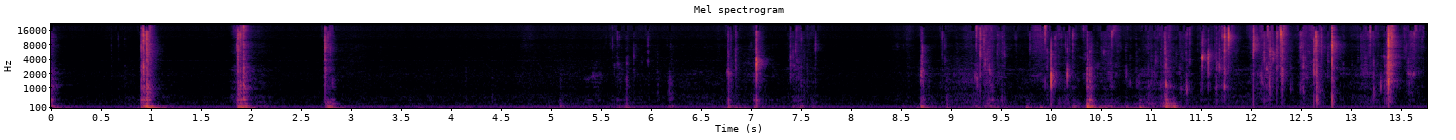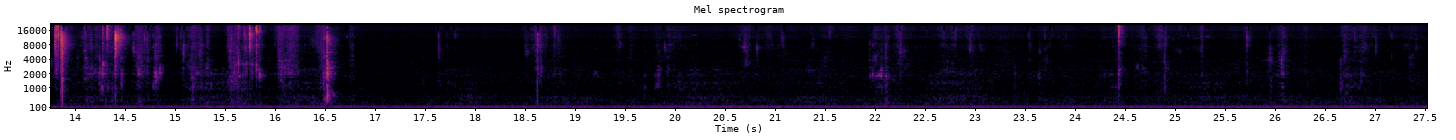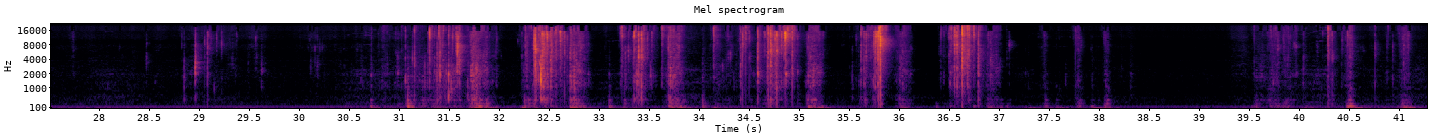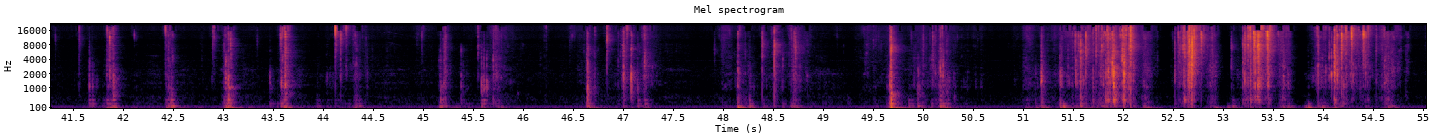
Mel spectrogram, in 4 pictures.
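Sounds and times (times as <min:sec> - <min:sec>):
crunchy slime crackling: 0:30.9 - 0:37.1, 0:51.0 - 0:54.9.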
